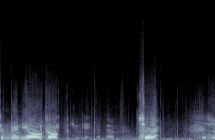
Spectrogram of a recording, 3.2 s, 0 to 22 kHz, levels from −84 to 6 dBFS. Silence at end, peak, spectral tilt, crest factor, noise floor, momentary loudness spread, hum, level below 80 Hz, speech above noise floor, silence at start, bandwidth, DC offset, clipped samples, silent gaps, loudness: 0 s; -4 dBFS; -5 dB/octave; 16 dB; -37 dBFS; 21 LU; none; -50 dBFS; 20 dB; 0 s; 10.5 kHz; under 0.1%; under 0.1%; none; -17 LUFS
